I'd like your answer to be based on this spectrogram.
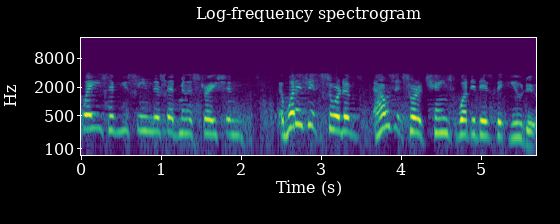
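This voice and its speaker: Speaking fairly quickly in a high pitch, a man shows ordinary pitch variation and big swings in loudness amid noticeable background noise. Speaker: interviewer. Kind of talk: interview questions.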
